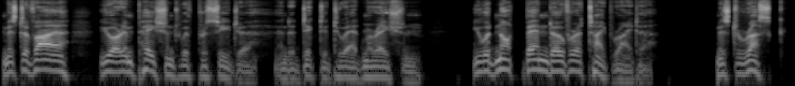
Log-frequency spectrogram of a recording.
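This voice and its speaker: A man's voice: low voice, no room sound, studio quality, full character voice. A man voicing an imperious, exacting detective who speaks formally and mildly, with precise, cutting delivery in an audiobook. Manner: formal, mild-spoken, precise.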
